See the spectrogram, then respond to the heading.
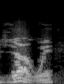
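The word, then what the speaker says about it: Yahweh: de 7000 veces aparece el nombre del Señor yahwe en las escrituras hebreas pero los traductores de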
